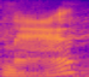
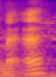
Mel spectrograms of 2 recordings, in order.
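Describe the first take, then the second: First: It is said with the hỏi tone. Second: It is said with a broken tone. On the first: "Hỏi"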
